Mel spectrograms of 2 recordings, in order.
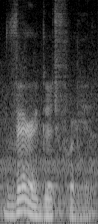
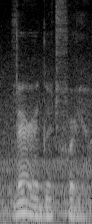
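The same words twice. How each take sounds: The two takes are said the same way.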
